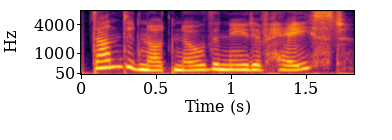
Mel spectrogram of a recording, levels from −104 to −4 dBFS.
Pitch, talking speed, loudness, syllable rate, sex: 240 Hz, 265 wpm, -14 LUFS, 5.5 syllables/s, female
